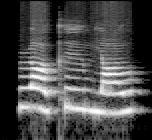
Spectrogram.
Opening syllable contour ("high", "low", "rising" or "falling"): falling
